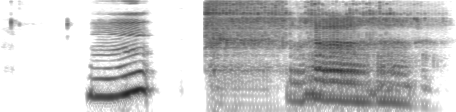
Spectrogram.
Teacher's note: I'm going to start blowing air and then at the end I'm going to put sound into it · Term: trilled 'r'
